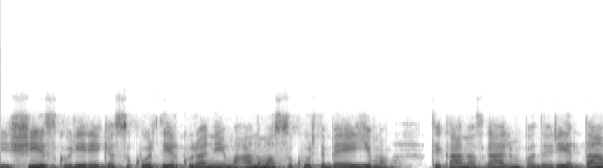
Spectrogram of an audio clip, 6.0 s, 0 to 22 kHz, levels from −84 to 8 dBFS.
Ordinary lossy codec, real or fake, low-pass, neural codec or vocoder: Opus, 32 kbps; fake; 7.2 kHz; codec, 16 kHz, 4.8 kbps, FACodec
